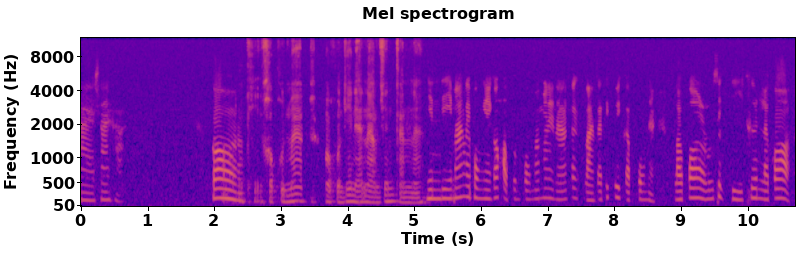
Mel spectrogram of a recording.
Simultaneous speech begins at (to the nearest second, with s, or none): none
